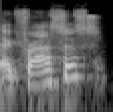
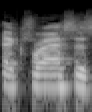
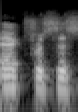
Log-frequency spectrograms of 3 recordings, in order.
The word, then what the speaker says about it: Ekphrasis: if you want to get how do you pronounce it expressis that's how you pronounce this yeah it's expresses and i've heard it exorcist too so both ways the express is cd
